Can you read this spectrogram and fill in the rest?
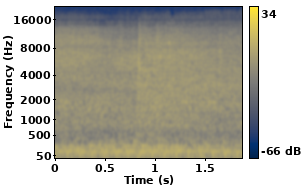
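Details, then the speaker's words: Old Ford truck, first start of the spring season, running rough with the exhaust apparently come apart: a loud, deep, unmuffled blatting rumble at idle; exhaust leak. "i got an exhaust leak as you can hear a little bit of a mess in there i don't know what that would be finding this the first start of the season you hear it sounds like a leak"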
